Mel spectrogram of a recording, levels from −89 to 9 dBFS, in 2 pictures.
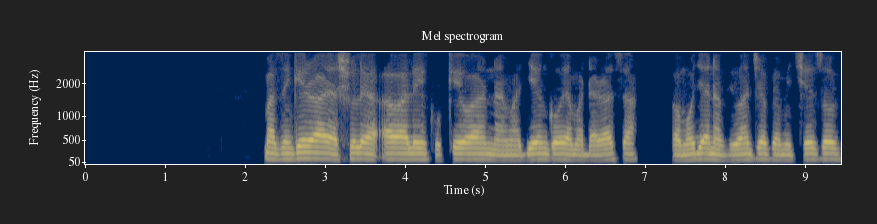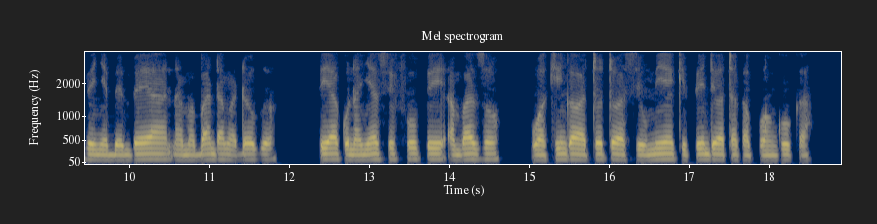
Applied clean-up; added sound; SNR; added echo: none; none; none; none.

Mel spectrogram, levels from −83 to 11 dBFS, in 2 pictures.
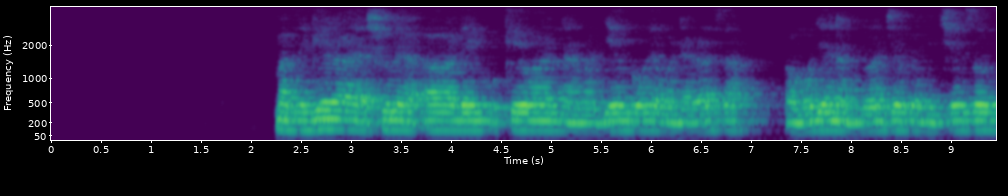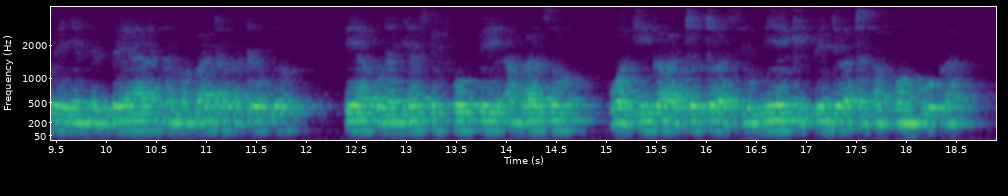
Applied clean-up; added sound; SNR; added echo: none; none; none; reverberation time 0.9 s.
